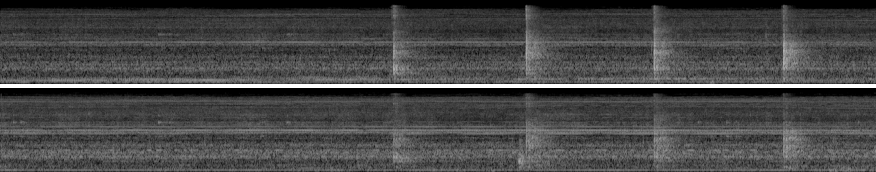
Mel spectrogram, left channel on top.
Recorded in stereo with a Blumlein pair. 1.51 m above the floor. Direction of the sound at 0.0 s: 65° right.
